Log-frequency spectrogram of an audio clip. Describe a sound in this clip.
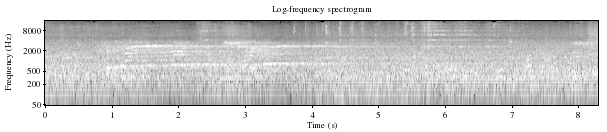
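Many voices of men call out and chatter in a large echoing hall.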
